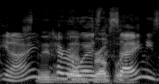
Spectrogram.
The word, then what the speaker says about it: Heru'ur: How do you pronounce his name? Heru'ur.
